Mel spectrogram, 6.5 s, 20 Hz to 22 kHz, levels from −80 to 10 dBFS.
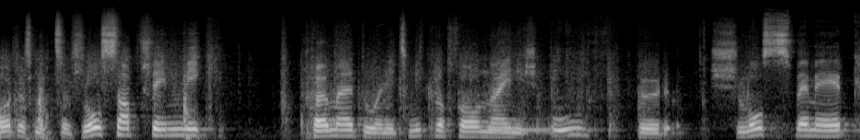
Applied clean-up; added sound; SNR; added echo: neural mask model RNNoise.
